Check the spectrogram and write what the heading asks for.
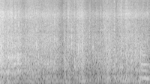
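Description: Plastic snack packaging and a plastic bag crinkling and rustling as they are rummaged out of a cardboard box, with a sharp click at the start.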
